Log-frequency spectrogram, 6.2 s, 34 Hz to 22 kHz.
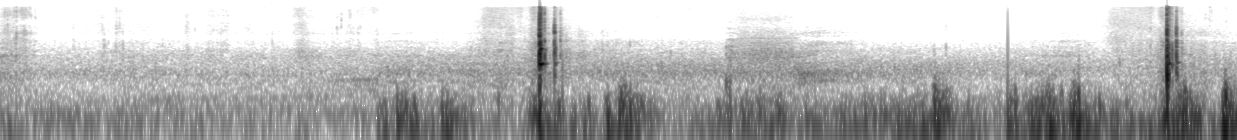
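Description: Two sharp cracks of a 2023 Easton POP one-piece composite slowpitch softball bat hitting softballs, about three seconds apart, one near the middle and one near the end.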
